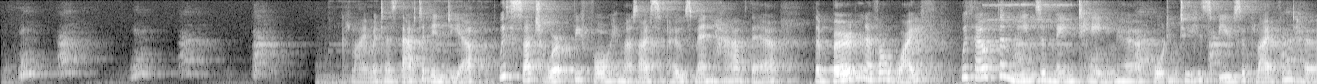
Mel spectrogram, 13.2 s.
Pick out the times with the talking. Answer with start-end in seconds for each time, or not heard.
3.5-13.1.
